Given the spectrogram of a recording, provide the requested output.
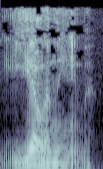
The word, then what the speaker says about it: Elenin: It was named Elenine, E-L-E-N-I-N. It is pronounced, actually, Yelenine, if you pronounce it correctly. It's Russian.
